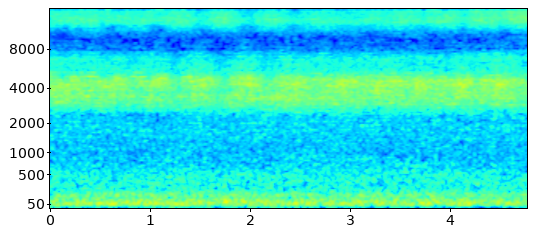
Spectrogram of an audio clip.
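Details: Cicadas singing in Gomsol Nuri Forest, Sihwa district, Korea, as summer deepens; sustained high whirring buzz swelling and easing slightly, with low rumbling noise in the background.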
